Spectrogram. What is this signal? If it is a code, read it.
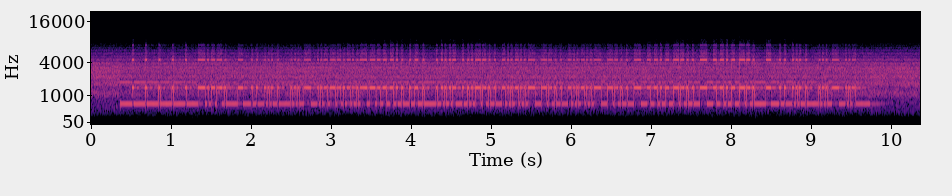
RTTY (45.45 baud, 850 Hz shift), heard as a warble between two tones, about 1050 Hz centre, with radio static. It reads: M6YOS DE I2JBJ 449 449 982 982 M6YOS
